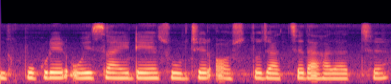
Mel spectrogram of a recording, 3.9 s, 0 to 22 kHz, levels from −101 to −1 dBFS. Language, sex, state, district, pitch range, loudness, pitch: Bengali, female, Bihar, Katihar, 205-220 Hz, -15 LUFS, 215 Hz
